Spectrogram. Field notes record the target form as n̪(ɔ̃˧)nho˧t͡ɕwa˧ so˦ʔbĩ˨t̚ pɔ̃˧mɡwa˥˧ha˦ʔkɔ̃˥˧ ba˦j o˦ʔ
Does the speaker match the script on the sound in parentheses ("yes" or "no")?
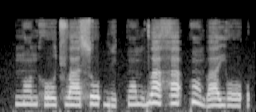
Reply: yes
